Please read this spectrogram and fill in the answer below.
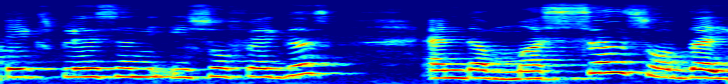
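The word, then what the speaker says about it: oesophagus: Spelling starts from O-E-S-O-P-H-A-G-U-S, but we pronounce esophagus, or commonly called the food pipe.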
